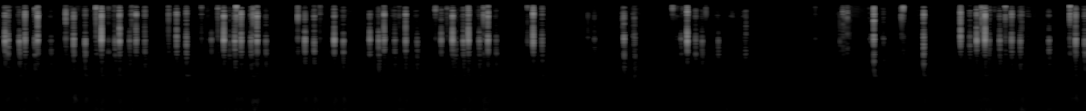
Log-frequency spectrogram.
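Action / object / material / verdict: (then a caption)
tap / acrylic mechanical keyboard / acrylic / none. A transparent acrylic mechanical keyboard is typed on with long nails and fingertips in bursts of rapid, bright, clacky keystrokes. Each click is sharp and dies away instantly, with a low thump under the stream and short pauses between runs, including a near-silent gap about two-thirds of the way through.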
